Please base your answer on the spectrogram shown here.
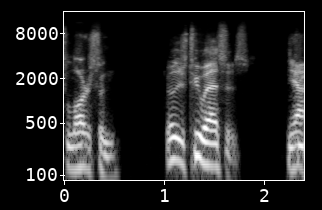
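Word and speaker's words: Larsson: nicely done by uh lars sun is that how you say his name lars son i believe it's just larson well there's two s's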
